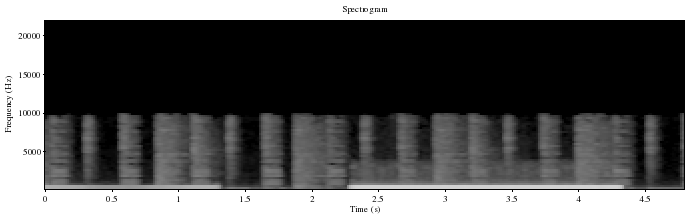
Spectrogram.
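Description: Ringback tone of an outgoing call to a cell phone: two long, steady, mid-pitched tones separated by a pause, the second louder, with faint rhythmic thumps beneath.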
